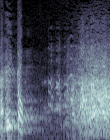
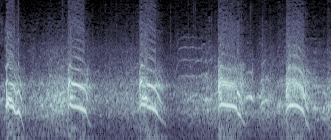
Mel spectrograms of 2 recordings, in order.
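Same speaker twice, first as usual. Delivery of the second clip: dog screaming; much slower than usual. Retold or imitated.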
